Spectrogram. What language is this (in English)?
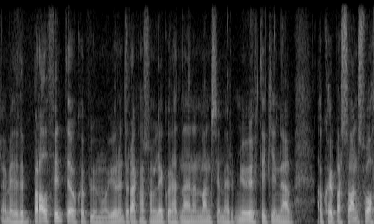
Icelandic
